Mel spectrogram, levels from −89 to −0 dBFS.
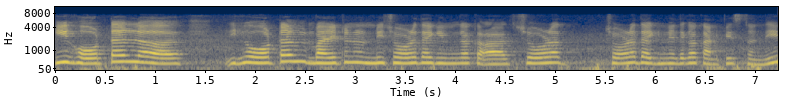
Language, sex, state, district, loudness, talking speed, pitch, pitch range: Telugu, female, Andhra Pradesh, Anantapur, -16 LUFS, 90 wpm, 270 Hz, 255-285 Hz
